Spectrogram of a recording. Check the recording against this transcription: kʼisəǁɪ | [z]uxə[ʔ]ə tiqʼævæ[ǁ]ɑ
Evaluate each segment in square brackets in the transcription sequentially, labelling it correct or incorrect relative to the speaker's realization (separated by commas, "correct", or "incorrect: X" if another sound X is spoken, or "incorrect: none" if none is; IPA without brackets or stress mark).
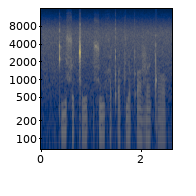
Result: incorrect: s, incorrect: qʼ, incorrect: ǃ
